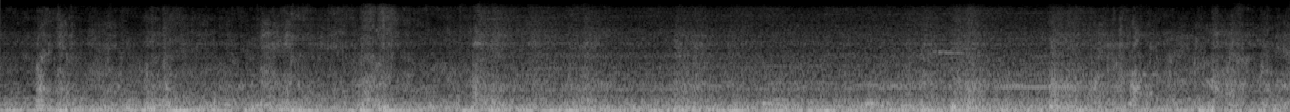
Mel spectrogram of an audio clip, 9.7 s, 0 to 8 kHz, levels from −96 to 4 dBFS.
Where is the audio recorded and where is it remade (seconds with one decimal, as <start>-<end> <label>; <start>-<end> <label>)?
0.0-3.6 remade; 3.6-8.2 recorded; 8.2-9.7 remade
